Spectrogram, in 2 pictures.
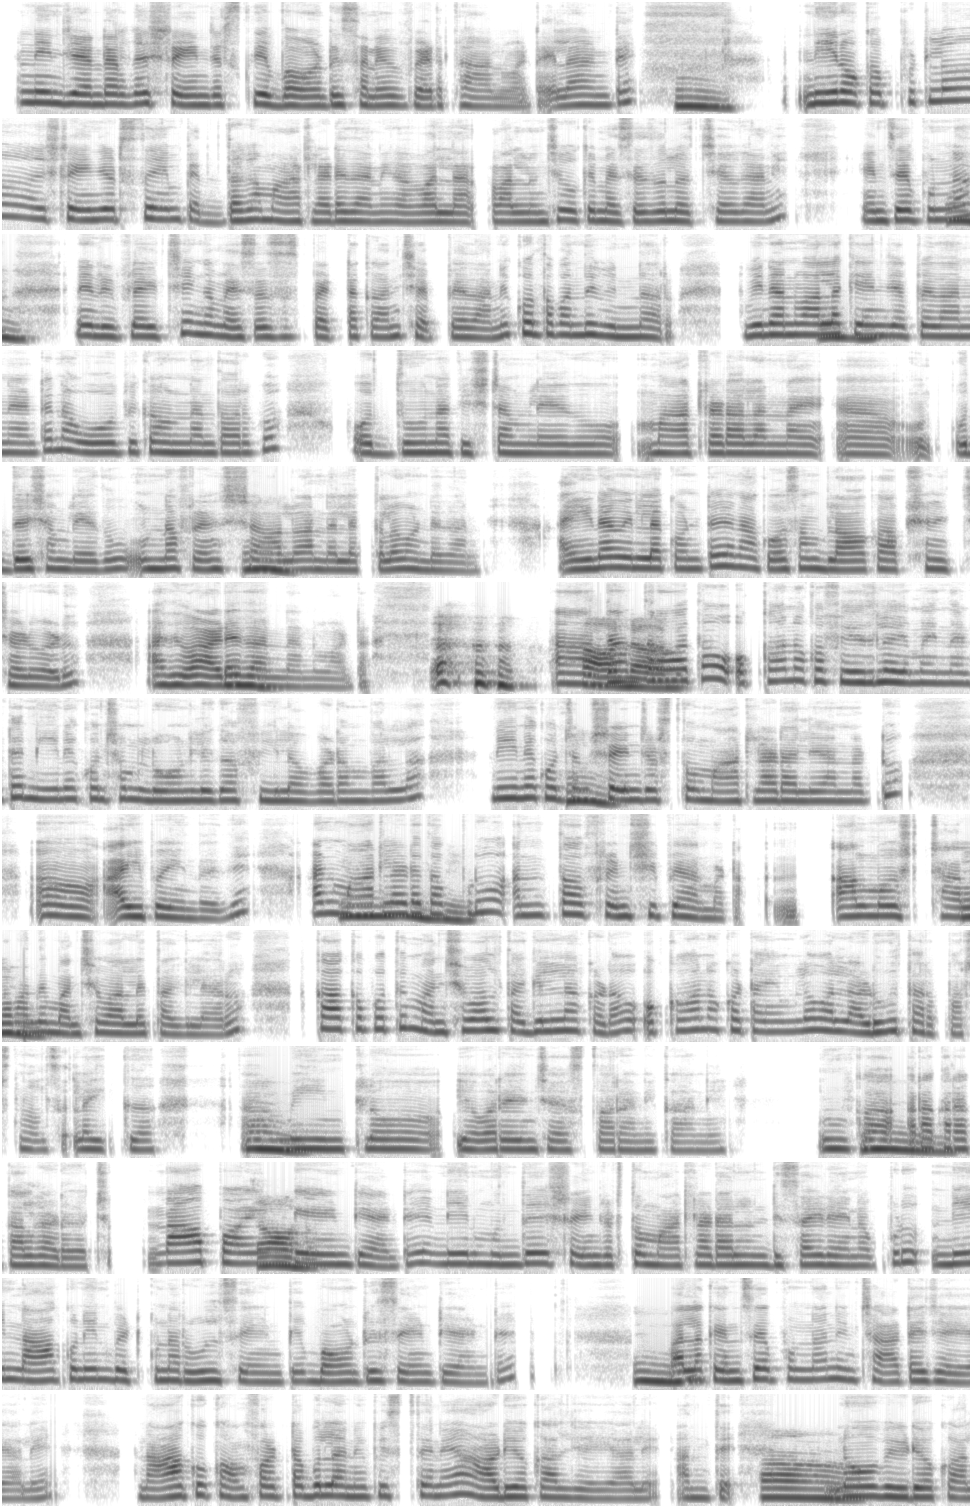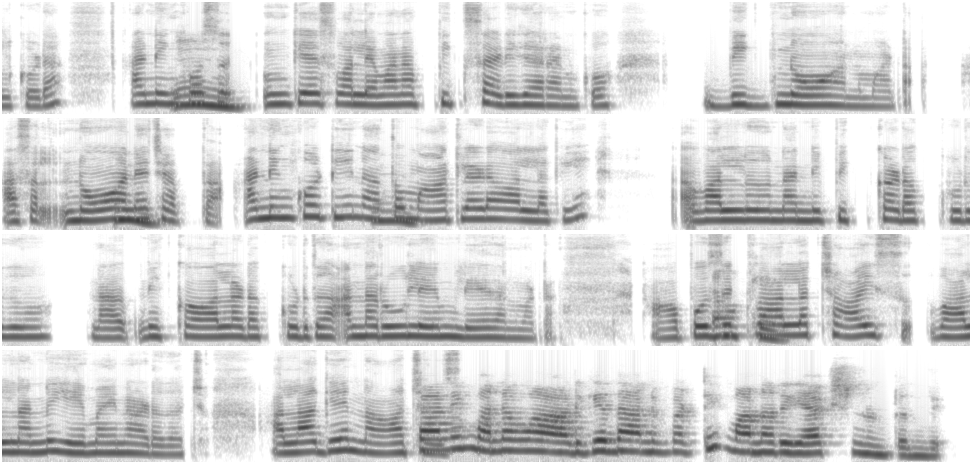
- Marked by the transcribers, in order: in English: "జనరల్‌గా స్ట్రేంజర్స్‌కి"; tapping; in English: "స్ట్రేంజర్స్‌తో"; other background noise; in English: "రిప్లై"; in English: "మెసేజెస్"; in English: "ఫ్రెండ్స్"; in English: "బ్లాక్ ఆప్షన్"; chuckle; in English: "ఫేజ్‌లో"; in English: "లోన్‌లీ‌గా"; in English: "స్ట్రేంజర్స్‌తో"; in English: "అండ్"; in English: "ఆల్మోస్ట్"; in English: "పర్సనల్స్"; in English: "పాయింట్"; in English: "స్ట్రేంజర్స్‌తో"; in English: "కంఫర్టబుల్"; in English: "ఆడియో కాల్"; in English: "నో వీడియో కాల్"; in English: "అండ్"; in English: "ఇన్‌కేస్"; in English: "పిక్స్"; in English: "బిగ్ నో"; in English: "నో"; in English: "అండ్"; in English: "పిక్"; in English: "కాల్"; in English: "ఆపోజిట్"; in English: "చాయిస్"; in English: "చాయిస్"
- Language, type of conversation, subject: Telugu, podcast, ఎవరితోనైనా సంబంధంలో ఆరోగ్యకరమైన పరిమితులు ఎలా నిర్ణయించి పాటిస్తారు?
